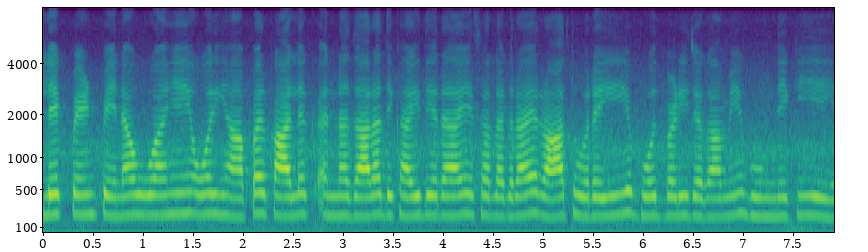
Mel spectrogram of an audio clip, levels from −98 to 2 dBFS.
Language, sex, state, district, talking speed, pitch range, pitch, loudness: Hindi, female, Uttarakhand, Tehri Garhwal, 220 wpm, 205-220 Hz, 210 Hz, -18 LUFS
